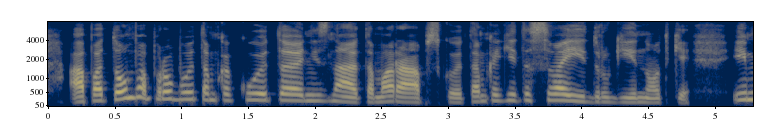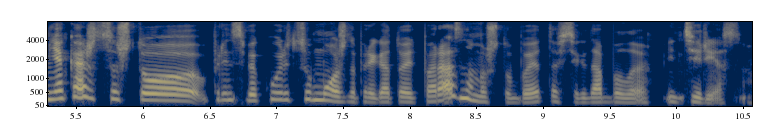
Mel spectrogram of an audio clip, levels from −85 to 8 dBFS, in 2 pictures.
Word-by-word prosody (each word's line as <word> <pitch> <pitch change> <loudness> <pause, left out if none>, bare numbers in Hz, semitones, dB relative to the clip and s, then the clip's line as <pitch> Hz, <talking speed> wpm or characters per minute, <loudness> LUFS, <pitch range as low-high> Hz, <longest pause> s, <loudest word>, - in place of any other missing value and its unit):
А 175 - +4
потом 250 +8 +3
попробую, 265 -5 -1
там, 230 -2 -4
какую-то, 220 0 0
э, - - +1
не 205 0 -7
знаю, 185 -5 +3
там, 155 +2 -3
арабскую, 160 -3 +2
там 180 +1 -4
какие-то 215 +1 -6
свои 215 -3 +4
другие 155 -2 -6
нотки. 145 -2 -7 0.3
И 240 +2 -2
мне 260 +3 +6
кажется, 310 -6 +3
что, 220 -5 +3
в - - -28
принципе, 235 -3 -2
курицу 245 +2 -5
можно 180 -8 -1
приготовить 160 +1 -4
по-разному, 190 +3 +1
чтобы 150 -3 -5
это 175 +3 -6
всегда 155 0 -2
было 155 -2 -8
интересно. 160 -4 -4
200 Hz, 170 wpm, -25 LUFS, 160-235 Hz, 0.3 s, мне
